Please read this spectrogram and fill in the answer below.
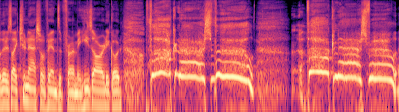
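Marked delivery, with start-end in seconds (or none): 1.8-5.9 high, drawn-out heckler shout; imitated belligerent yelling. Retelling a belligerent fan at the game, imitated yelling. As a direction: stretch out the mock crowd yell. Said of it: "yelling, but not saying just".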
